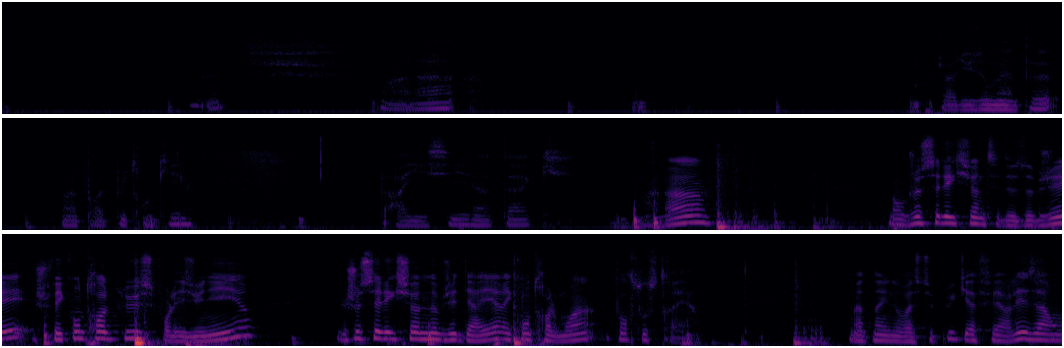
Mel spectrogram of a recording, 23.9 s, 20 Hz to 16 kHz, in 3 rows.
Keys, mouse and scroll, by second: 1.4-3.1 drag, 4.4 click, 5.9-7.7 drag, 7.1 middle click, 8.2 click, 9.4 middle click, 11.5-12.8 drag, 13.4 KP_Subtract, 15.7 shift+click, 16.0 shift+middle click, 17.0 ctrl+KP_Add, 18.6 shift+click, 19.9 ctrl+KP_Subtract, 21.9 KP_Subtract, 23.1 middle click.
